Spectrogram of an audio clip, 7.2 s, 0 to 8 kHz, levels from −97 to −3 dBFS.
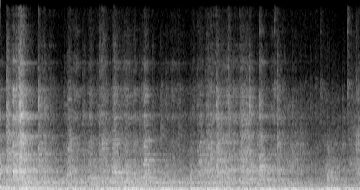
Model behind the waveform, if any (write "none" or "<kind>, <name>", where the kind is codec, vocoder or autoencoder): none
